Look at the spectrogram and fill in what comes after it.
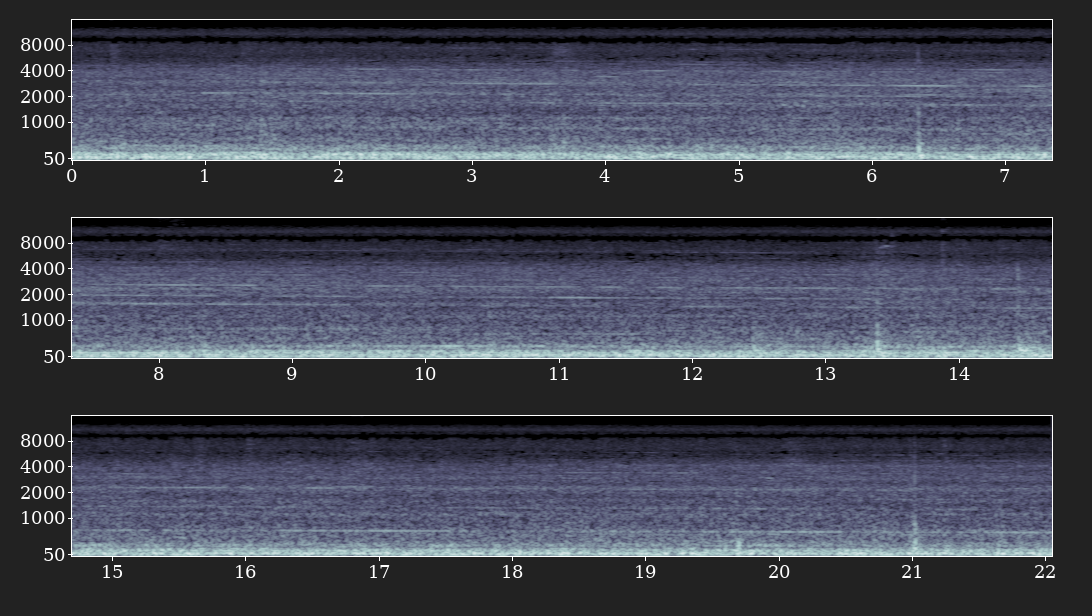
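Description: Hankyu electric train running along the line, heard from inside the front car: a steady, loud rumble with faint high tones that drift slightly in pitch.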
